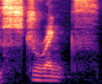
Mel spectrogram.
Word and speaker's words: strength: Don't quite get that full strength, but that's quite difficult, right? To combine that sound, the nasal string, with that sound. Strength. Not an easy word to pronounce.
